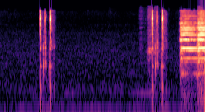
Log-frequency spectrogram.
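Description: Subscribe-button animation sound effect: two quick pairs of mouse clicks, then a notification bell ding near the end that rings on and fades.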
